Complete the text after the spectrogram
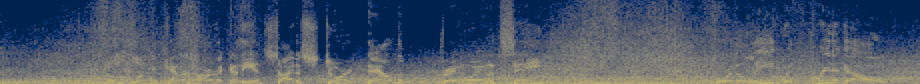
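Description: Several race cars whine past, the pitch rising and falling as they go by.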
